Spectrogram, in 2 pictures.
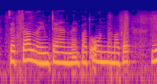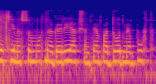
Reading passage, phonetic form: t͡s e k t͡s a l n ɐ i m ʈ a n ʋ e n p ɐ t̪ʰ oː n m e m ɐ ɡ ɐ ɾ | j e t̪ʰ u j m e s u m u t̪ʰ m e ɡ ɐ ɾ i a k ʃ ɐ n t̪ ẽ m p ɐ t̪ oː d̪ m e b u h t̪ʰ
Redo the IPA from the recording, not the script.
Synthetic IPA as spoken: t͡s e k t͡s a l n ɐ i m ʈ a n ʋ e n p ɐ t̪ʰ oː n m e m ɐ ɡ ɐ ɾ | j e t̪ʰ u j m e s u m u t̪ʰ m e ɡ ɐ ɾ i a k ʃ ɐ n t̪ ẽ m p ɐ d̪ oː d̪ m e b u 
